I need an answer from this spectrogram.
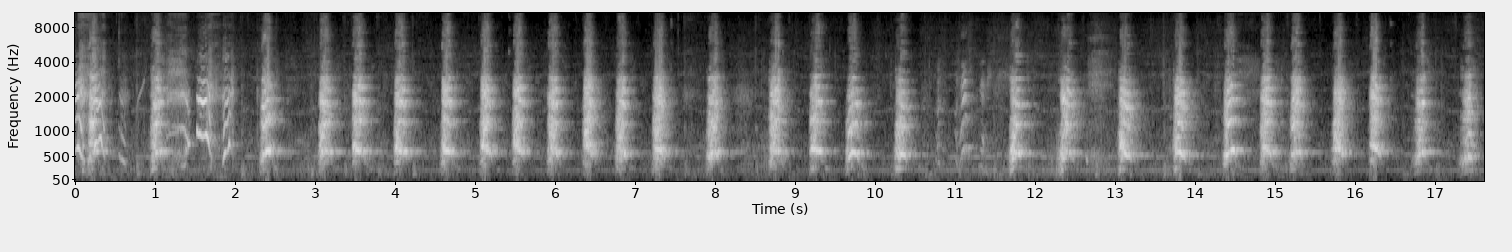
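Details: Pet dog barking wildly as its owner's mother walks on a treadmill; sharp, loud barks repeat in a fast steady stream, roughly two per second, with brief pauses, over a faint constant hum.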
